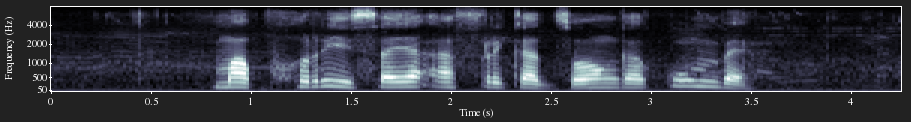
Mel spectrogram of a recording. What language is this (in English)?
Tsonga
